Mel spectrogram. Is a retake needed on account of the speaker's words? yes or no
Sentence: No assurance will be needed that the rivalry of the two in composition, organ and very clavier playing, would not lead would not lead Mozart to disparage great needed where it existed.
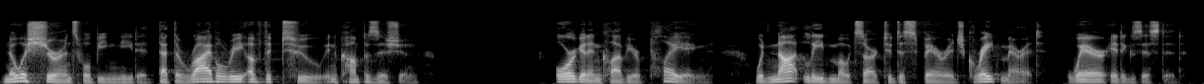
yes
